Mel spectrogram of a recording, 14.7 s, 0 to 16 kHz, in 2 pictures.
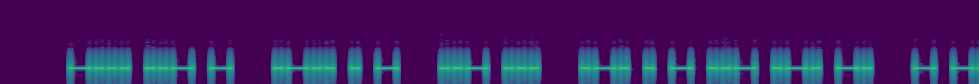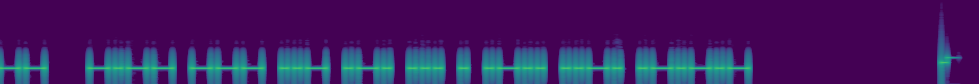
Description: Morse code, heard as a keyed tone, about 25 wpm, 700 Hz. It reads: BUT LET US RETURN TO YOURSELF.
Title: Sentences from Top 800 Words 25wpm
